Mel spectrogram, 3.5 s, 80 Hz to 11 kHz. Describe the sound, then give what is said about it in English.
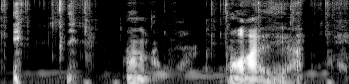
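Opening and eating a teeny Twix candy bar in the middle of the night: quiet wrapper crinkling and crunchy chewing in a few irregular bursts, with soft breathy vocal sounds between them. “I'm going to eat a teeny tiny Twix at 3:53 in the morning because I am a professional. I also am lacking dexterity, so I'm struggling with opening this.”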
